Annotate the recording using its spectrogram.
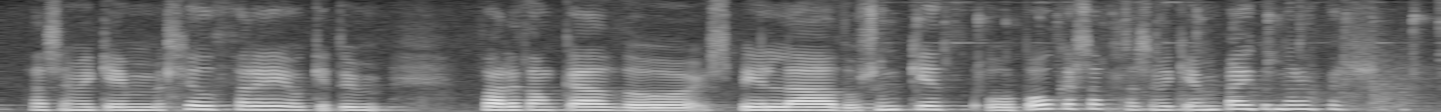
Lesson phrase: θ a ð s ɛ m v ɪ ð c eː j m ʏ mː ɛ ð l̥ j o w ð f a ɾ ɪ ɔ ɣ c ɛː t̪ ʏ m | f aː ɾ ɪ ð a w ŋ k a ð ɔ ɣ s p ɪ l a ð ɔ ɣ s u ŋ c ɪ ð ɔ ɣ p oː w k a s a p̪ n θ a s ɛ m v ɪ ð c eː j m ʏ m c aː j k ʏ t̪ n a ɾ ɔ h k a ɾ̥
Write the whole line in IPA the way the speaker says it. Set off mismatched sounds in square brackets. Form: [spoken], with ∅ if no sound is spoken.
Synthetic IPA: θ a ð s ɛ m v ɪ ð c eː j m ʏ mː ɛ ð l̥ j o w ð f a ɾ ɪ ɔ ɣ c ɛː t̪ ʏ m | f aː ɾ ɪ [θ] a w ŋ k a ð ɔ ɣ s p ɪ l a ð ɔ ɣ s u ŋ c ɪ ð ɔ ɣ p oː w k a s a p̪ n θ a s ɛ m v ɪ ð c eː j m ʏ m [p] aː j k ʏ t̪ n a ɾ ɔ h k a ɾ̥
